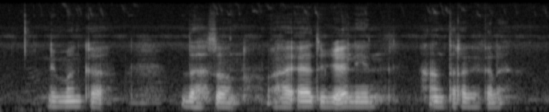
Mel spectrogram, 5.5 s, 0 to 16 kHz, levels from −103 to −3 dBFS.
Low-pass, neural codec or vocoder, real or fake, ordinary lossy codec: 14.4 kHz; none; real; none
